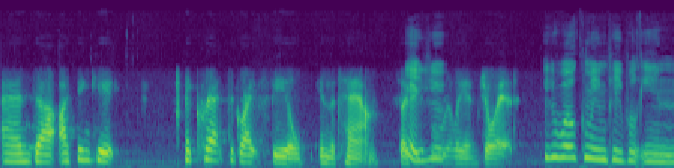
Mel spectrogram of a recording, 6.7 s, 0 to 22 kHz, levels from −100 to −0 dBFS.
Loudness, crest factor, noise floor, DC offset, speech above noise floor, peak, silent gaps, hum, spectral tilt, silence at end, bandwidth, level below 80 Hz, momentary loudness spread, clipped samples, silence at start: -24 LUFS; 18 dB; -61 dBFS; under 0.1%; 37 dB; -6 dBFS; none; none; -7.5 dB/octave; 0 s; 10.5 kHz; -68 dBFS; 8 LU; under 0.1%; 0 s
